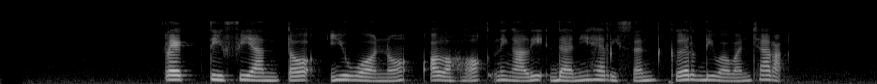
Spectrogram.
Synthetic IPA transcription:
rɛk̚t̪ifiant̪ɔjuwɔnɔɔlɔɦɔk̚niŋalidaniɦɛɾisənkɨrdiwawaɲt͡ʃaɾa̰

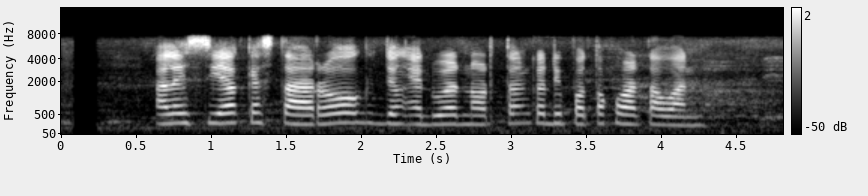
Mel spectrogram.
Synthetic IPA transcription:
ʔalɛsiakɛst̪aɾɔkd͡ʒɨŋɛduward̪̚nɔrt̪ɔnkɨrdipɔt̪ɔkwart̪awan

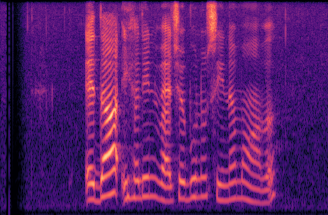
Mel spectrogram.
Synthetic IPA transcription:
ed̪aːʔiɦəlinʋæt͡ʃəbunusinəmaːʋə

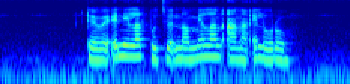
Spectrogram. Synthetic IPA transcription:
ɖ̥ɛ̤weʔenilarb̥o̤d̥ʒ̥ʊ̤ʔnəmelana̰na̰ʔeloɾo

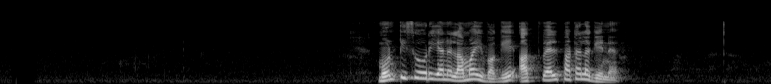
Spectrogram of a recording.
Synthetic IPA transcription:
moɳʈisoːɾijanəlamajʋaɡeːʔat̪ʋælpaʈələɡenə̰

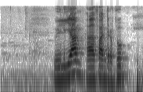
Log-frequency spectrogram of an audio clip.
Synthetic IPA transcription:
wilijamhalfand̪ərb̥ʊk̚

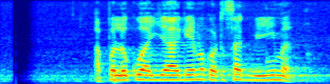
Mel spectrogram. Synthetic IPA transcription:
ɐpəlokuajːaːɡeːməkoʈɐsakʋiːmə

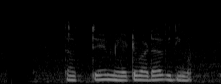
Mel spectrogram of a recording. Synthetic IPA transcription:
t̪at̪ːemeːʈəʋaɖaːʋid̪imɐ

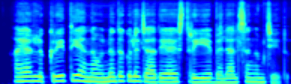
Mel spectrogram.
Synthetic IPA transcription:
ɐjaːɭlukriːt̪ːienːɐunːɐðɐkulɐd͡ʑaːd̪ijaːjɐst̪riːe̞belaːlsɐŋɡɐmt͡ɕe̞̰jt̪u̥

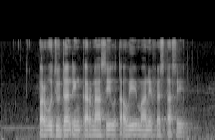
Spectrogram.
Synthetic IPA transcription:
pərwu̥d͡ʒṳd̪anʔḭŋkarnasiut̪a̰wimanifɛst̪asi

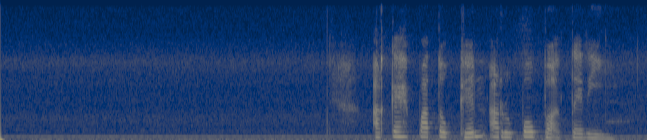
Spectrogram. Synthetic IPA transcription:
ʔakɛhpat̪oɡ̥ɛ̤naɾupɔb̥a̤k̚t̪eɾi

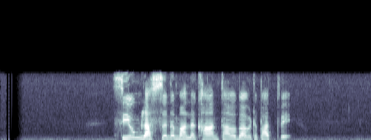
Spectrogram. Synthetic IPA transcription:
siumlasːənəmaləkʰaːnt̪aːʋəbaʋəʈəpat̪ʋḛ

